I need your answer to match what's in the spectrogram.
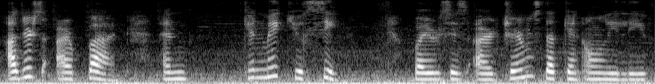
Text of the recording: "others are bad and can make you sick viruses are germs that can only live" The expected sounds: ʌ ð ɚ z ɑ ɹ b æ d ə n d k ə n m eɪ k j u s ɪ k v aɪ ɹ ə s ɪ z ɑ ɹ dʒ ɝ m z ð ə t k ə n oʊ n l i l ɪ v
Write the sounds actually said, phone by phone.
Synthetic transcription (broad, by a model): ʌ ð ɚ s ɑ ɹ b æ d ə n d k ə n m eɪ k j u s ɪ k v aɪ ɹ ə s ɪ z ɑ ɹ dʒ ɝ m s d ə t k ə n oʊ n l i l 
